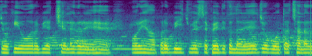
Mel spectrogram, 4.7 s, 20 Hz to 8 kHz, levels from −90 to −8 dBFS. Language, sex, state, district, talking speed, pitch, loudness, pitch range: Hindi, male, Haryana, Rohtak, 245 wpm, 145 Hz, -17 LUFS, 140-145 Hz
